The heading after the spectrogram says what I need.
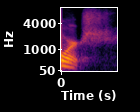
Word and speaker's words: Horejs: He's a Xanadu Gallery owner, and I want to make sure that I pronounce his last name correct. Is it Horsch? Is that It's correct? Horsch. That's right. Horsch.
